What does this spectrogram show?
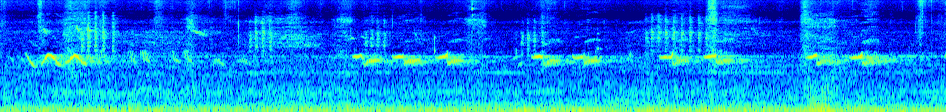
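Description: A small bird chirping: a quick run of three wavering notes at the start, then short chirps in pairs and threes repeating through the rest, over a steady low outdoor rumble.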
